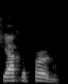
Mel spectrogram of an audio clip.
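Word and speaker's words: Jakob Pöltl: one of the first people I've ever heard pronounce Jakob Poeltl.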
